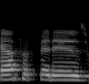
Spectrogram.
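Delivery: ordinary talk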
